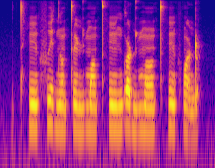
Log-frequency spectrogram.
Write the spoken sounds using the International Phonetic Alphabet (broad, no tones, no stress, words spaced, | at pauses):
tʰĩfidõ t̪ĩɖmɔ̃t̪ʰĩɡɔɖ mõt̪ʰĩfɔ̃ɖ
